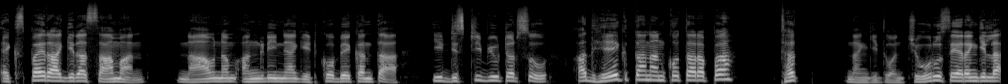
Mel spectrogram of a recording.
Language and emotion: Kannada, disgusted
